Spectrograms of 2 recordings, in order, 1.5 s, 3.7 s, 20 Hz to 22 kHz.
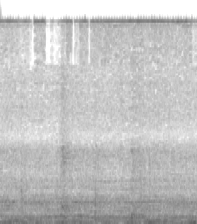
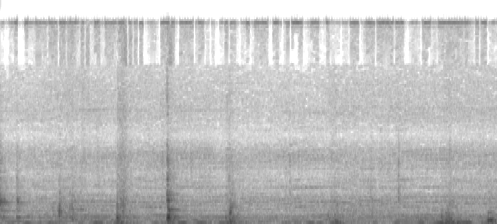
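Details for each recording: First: Torneo Inita T-150 treadmill after cleaning and tightening all deck bolts on the left side to cure a deck squeak: steady motor hum and soft belt rumble, squeak gone; normal running. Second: Torneo Inita T-150 treadmill at 4 km/h, deck squeak with each left footfall, right foot silent; owner suspected the deck, fixed by tightening deck screws after peeling off glued trim; creaky clacks over steady motor hum.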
